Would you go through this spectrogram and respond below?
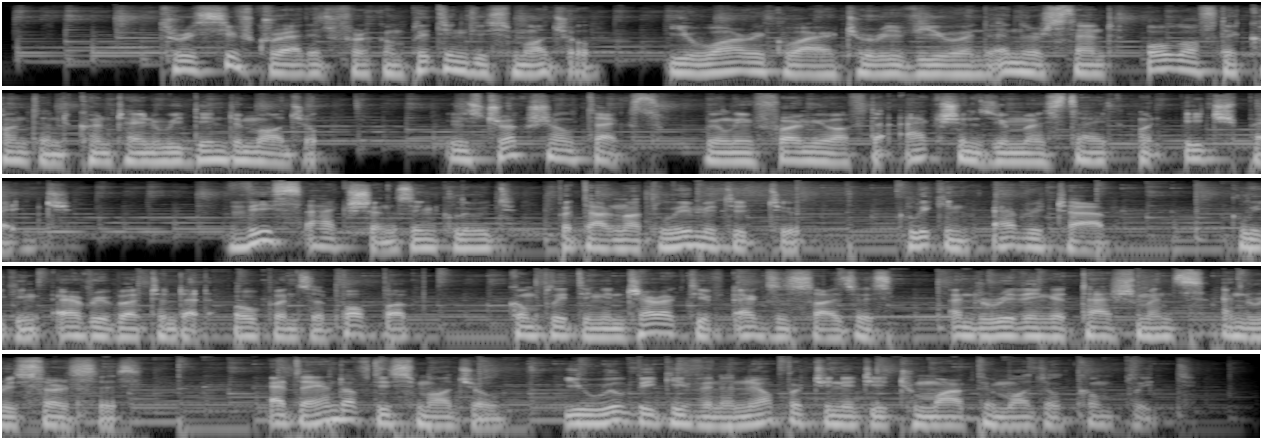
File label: English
